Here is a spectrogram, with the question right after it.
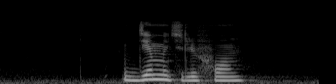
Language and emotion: Russian, sad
